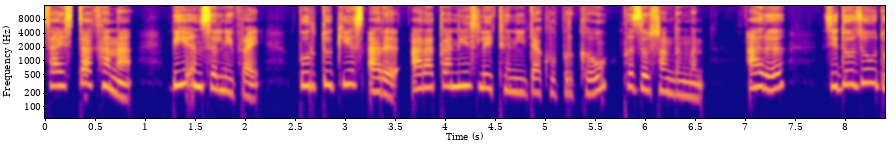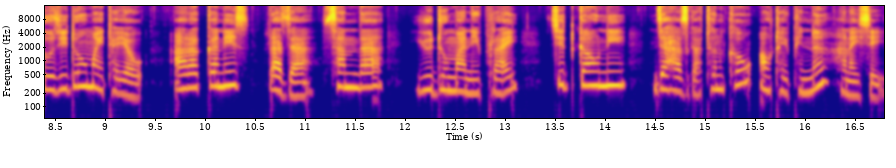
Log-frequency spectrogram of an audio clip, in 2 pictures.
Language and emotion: Bodo, neutral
